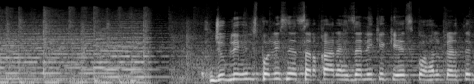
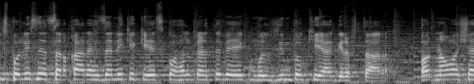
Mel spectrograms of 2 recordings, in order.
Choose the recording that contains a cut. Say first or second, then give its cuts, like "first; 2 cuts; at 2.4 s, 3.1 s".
first; 1 cut; at 1.6 s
